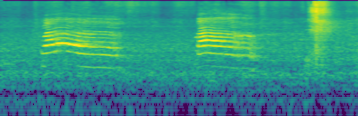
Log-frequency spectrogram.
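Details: Domestic cat indoors giving two drawn-out meows, each falling slightly in pitch and about a second apart, followed by a brief clatter.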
